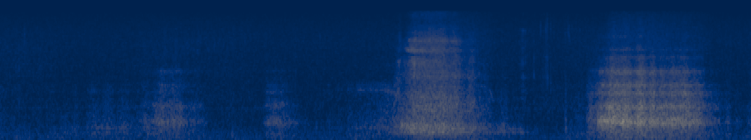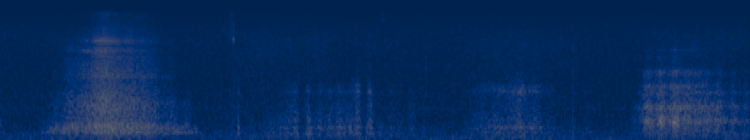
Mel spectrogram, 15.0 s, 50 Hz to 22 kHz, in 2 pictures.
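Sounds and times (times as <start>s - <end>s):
woman breathing hard: 2.7s - 5.2s, 5.9s - 7.4s, 8.1s - 9.4s, 13.9s - 15.0s.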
